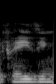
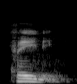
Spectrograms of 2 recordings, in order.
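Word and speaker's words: feigning: এই শব্দটি আমরা উচ্চারণ অনেক সময় ভুল করি, আমরা অনেকে ফেইজিং বলি, আসলে এটা ফেইজিং না, শব্দটি হচ্ছে ফেইনিং।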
